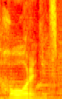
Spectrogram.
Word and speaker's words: Horan: Our surname was Horan. It's spelled H-O-R-A-N. And I always thought it was Haran, or H-A-R-A-N. I always thought it was pronounced Haran.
